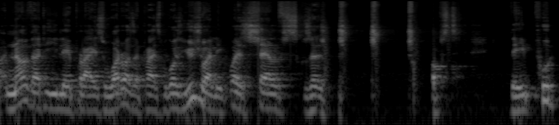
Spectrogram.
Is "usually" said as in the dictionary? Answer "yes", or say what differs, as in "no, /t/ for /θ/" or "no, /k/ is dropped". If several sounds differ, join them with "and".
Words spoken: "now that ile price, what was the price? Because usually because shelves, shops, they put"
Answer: no, /l/ is dropped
